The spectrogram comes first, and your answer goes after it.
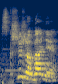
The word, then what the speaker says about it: Skrzyżowanie: It's like four syllables in 1 second.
